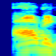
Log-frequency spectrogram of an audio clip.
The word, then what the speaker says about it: Audi: is Audie Crooks, and it is spelled just like the car, A-U-D-I. And Iowa State girls basketball is actually top 10 right now in girls basketball, and I think they're 13-0. But Audie Crooks is, hey there,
